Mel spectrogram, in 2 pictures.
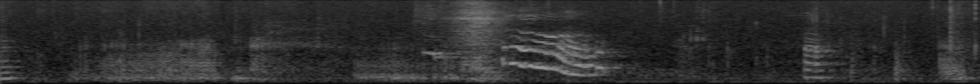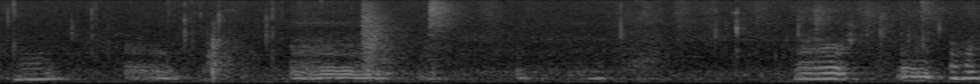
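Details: Three-week-old Redbone Coonhound puppies indoors: one sharp yelp slides steeply downward mid-clip, surrounded by soft, short whimpers and grunts from the litter, with a person's quiet voice nearby.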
